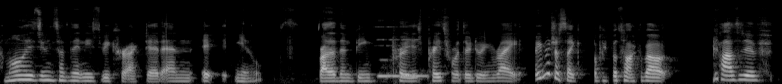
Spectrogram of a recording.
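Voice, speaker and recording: A woman's voice: low voice, fast, a bit bright. A woman in her thirties co-hosting a podcast, chatting informally and candidly with a self-deprecating way of talking. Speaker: podcast co-host. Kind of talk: casual chat.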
